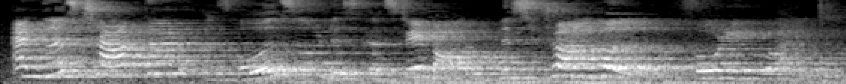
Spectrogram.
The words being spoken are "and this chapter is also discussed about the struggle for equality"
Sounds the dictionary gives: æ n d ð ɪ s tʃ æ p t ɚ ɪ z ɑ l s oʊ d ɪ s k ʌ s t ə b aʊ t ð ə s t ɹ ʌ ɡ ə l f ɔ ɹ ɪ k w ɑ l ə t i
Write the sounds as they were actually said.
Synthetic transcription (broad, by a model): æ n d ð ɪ s tʃ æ p t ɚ ɪ z ɑ l s oʊ d ɪ s k ʌ s t ə b aʊ t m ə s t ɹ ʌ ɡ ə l f ɔ ɹ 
